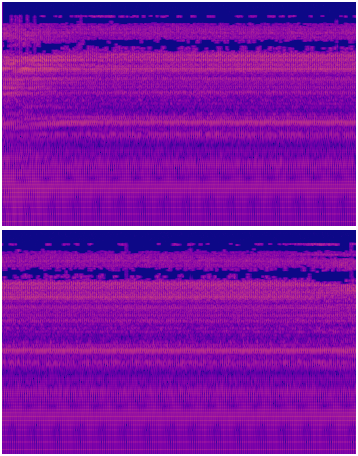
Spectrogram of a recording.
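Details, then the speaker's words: Penguin pediatric compressor nebulizer switched on, no patient: steady loud motor hum with a rapid buzzing pulse, air flowing up to produce the mist. "what it sounds like i mean it is a little loud and like i said the air just comes right up through here and of course when you have whatever you need to have in here it just creates a steam and then the steam just comes out here"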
